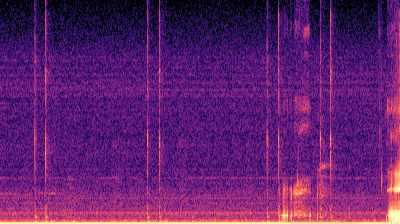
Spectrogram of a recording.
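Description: Faint computer-mouse clicks, several in quick pairs, over a steady low electrical hum.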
